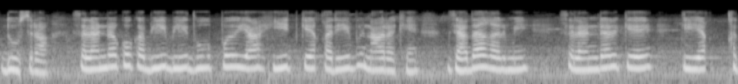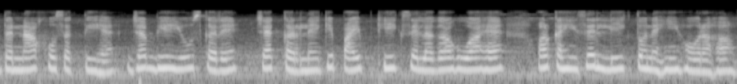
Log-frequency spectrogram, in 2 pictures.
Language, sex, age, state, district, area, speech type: Urdu, female, 18-30, Delhi, North East Delhi, urban, spontaneous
